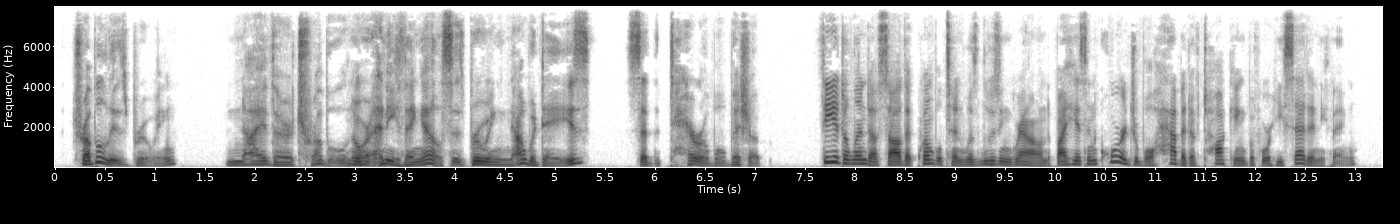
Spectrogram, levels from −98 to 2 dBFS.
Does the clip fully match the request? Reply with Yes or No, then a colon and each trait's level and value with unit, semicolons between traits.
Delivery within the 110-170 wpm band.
Yes: average, 150 wpm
